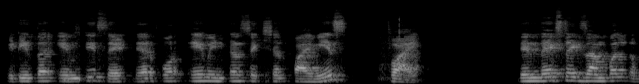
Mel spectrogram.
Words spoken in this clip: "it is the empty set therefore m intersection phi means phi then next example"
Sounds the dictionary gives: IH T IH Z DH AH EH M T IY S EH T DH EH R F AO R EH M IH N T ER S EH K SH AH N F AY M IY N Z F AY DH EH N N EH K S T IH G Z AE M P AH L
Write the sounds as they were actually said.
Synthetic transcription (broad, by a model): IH T IH Z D AH EH M T IY S EH T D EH R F AO R EH M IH N T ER S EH K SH AH N F AY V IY Z F AY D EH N N EH K S T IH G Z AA M P AH L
